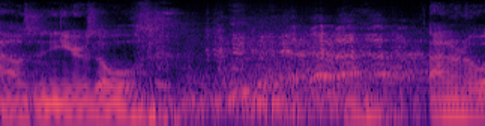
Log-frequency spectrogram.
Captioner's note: audience Laughing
